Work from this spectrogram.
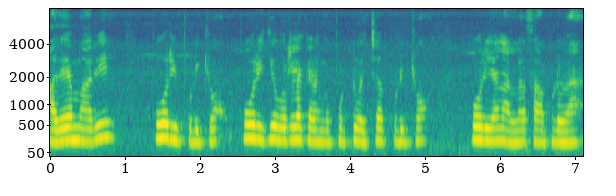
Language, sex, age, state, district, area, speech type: Tamil, female, 60+, Tamil Nadu, Mayiladuthurai, rural, spontaneous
